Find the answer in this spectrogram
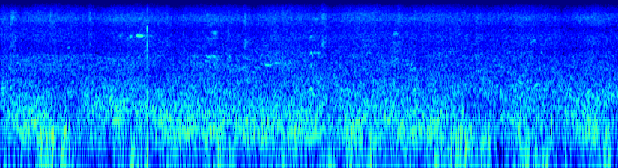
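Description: Strong sea surf breaking on a sandy beach, a steady wash of noise, with wind buffeting the microphone.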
